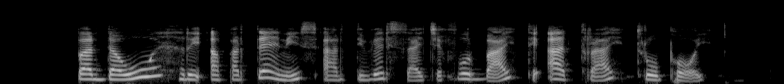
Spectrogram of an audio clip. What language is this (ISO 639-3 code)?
epo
